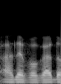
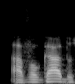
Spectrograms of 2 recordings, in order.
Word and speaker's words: advogado: A pronúncia advogado é um erro de ortopépia. Demudo? Aonde que o demudo aqui? Advogado. Advogado. Avogado seria demudo.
